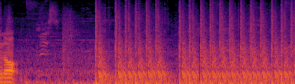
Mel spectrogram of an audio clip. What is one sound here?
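A cannon fires in rapid bursts.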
